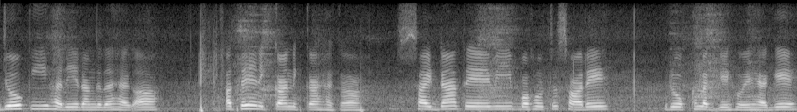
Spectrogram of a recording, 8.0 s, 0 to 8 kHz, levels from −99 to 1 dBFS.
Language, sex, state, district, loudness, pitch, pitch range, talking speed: Punjabi, male, Punjab, Kapurthala, -18 LUFS, 210 Hz, 190-220 Hz, 145 wpm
